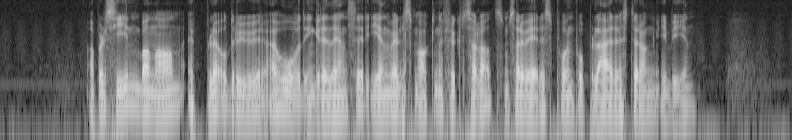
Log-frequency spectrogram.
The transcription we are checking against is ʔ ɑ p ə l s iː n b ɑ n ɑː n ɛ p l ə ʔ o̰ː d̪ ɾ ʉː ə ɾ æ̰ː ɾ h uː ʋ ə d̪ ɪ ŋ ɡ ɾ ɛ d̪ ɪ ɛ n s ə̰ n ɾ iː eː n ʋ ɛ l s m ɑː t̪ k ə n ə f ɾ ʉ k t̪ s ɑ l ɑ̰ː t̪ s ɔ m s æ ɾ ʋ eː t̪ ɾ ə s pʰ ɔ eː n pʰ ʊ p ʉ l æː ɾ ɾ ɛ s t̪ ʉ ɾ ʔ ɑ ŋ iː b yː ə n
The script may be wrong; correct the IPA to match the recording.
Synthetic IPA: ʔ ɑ p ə l s iː n b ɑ n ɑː n ɛ p l ə ʔ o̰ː d̪ ɾ ʉː ə ɾ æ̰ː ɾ h uː ʋ ə d̪ ɪ ŋ ɡ ɾ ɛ d̪ ɪ ɛ n s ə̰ ɾ iː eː n ʋ ɛ l s m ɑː k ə n ə f ɾ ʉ k t̪ s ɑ l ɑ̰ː t̪ s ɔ m s æ ɾ ʋ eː ɾ ə s pʰ ɔ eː n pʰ ʊ p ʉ l æː ɾ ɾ ɛ s t̪ ʉ ɾ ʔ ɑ ŋ iː b yː ə n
